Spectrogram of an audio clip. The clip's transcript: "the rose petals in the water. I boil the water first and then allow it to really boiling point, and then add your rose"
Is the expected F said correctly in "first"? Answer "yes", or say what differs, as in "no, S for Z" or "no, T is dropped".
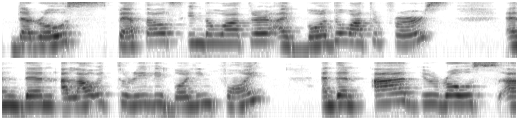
yes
